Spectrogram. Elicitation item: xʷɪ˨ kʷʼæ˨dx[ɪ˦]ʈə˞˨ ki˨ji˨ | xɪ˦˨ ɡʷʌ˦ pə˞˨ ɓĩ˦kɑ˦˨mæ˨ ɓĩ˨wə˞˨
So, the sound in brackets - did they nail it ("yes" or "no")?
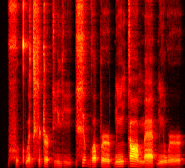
yes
